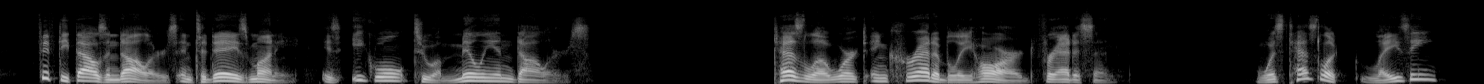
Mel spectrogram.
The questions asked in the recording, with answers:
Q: Was Tesla lazy?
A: No, Tesla wasn't lazy. He worked incredibly hard.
